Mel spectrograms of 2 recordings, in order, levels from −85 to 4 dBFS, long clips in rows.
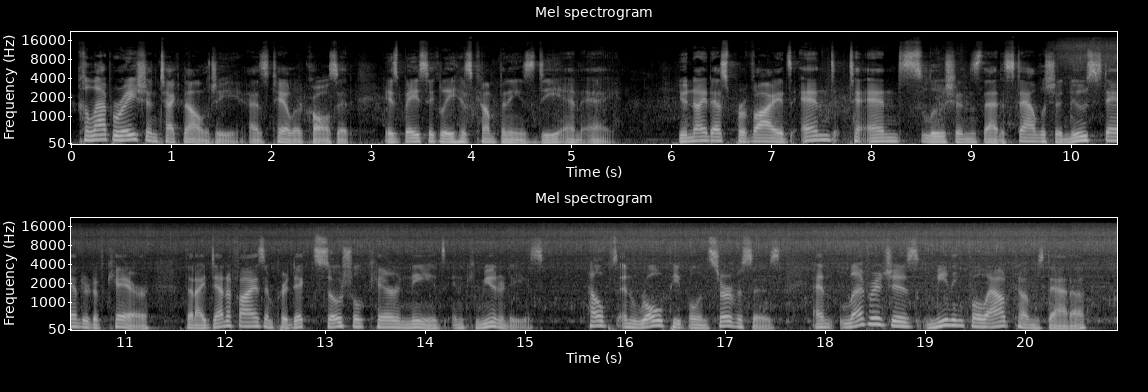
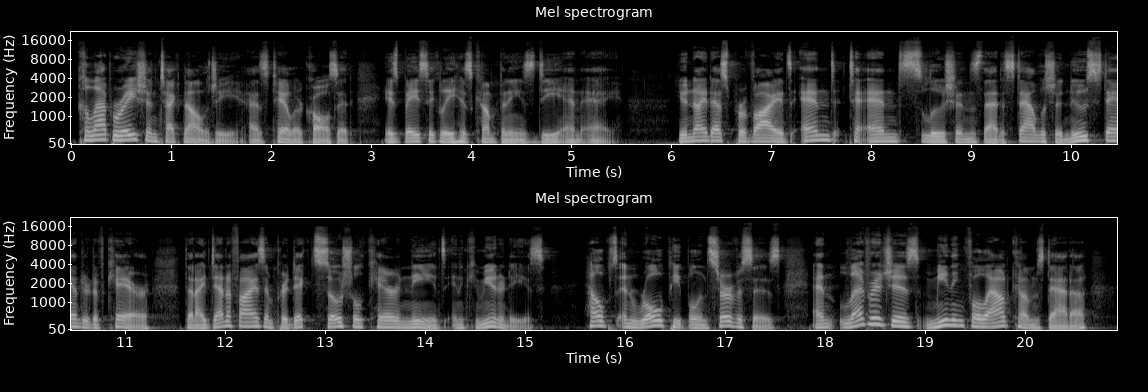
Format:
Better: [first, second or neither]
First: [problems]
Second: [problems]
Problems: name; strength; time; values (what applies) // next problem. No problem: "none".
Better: second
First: household noises; loud; throughout; 8 dB below the speech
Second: none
